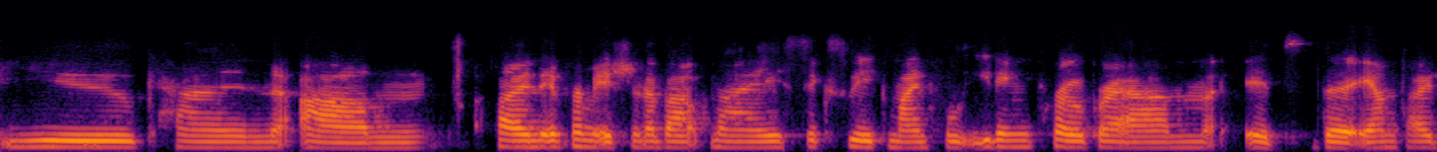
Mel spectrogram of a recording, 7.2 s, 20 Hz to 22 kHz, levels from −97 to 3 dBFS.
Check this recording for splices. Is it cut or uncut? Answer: uncut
